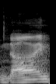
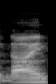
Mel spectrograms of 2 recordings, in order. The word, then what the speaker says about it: KNIME: world, probably accurately to call it something like Nime, for instance, the Nime analytics platform. Yeah, And and let's that's, spell that out for our yeah, listeners.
